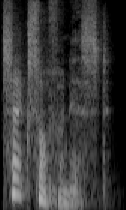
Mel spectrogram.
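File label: "saxophonist", English, British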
